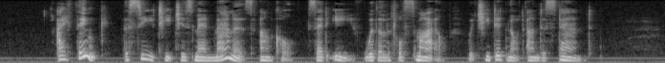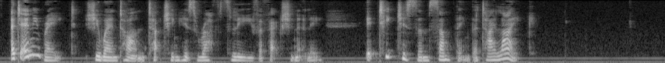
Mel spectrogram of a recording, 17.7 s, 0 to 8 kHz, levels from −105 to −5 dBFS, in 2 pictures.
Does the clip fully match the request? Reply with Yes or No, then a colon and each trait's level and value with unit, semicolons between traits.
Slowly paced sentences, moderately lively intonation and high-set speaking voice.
No: slow, 125 wpm; average, 3.8 semitones; medium, 150 Hz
